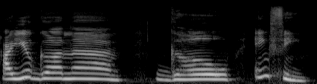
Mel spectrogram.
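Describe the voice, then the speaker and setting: A woman with a high, bright speaking pitch gives an online English lesson in speech. She keeps checking in with her listeners and slows down whenever she models an English phrase. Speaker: English teacher.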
